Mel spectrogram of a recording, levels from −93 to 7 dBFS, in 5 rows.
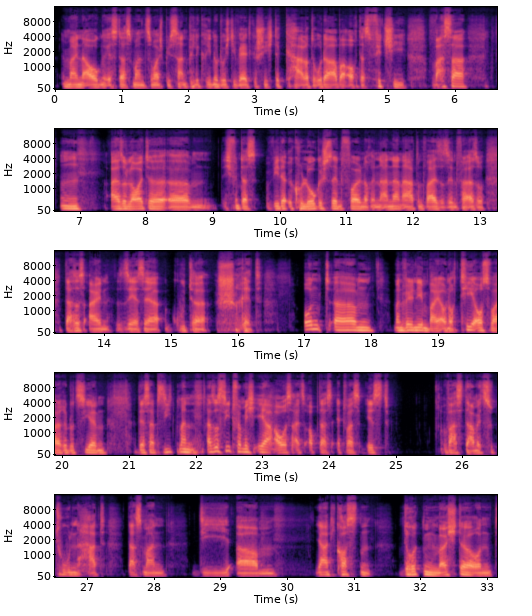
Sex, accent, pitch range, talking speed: male, German, 95-120 Hz, 145 wpm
